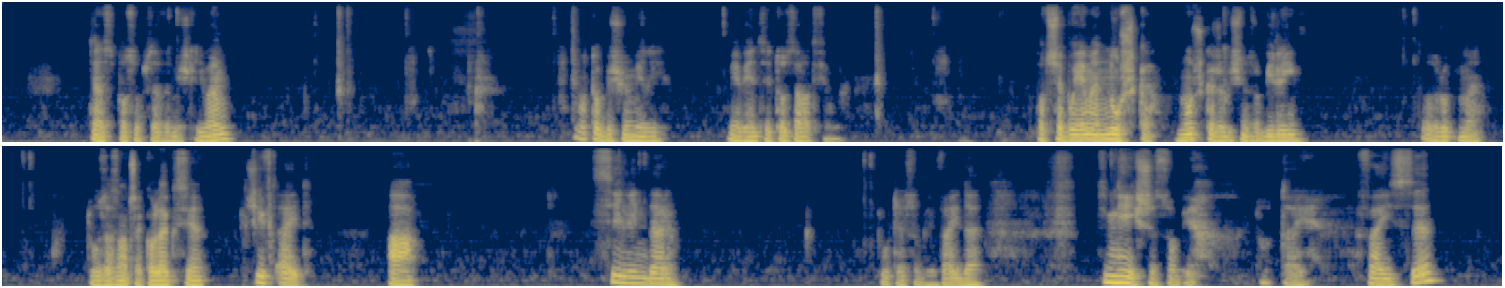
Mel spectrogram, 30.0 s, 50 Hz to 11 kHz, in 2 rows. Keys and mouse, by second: 1.6 click, 3.0 middle click, 4.7 middle click, 7.1-9.2 middle drag, 13.9 click, 17.4 shift+a, 26.0-30.0 drag.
